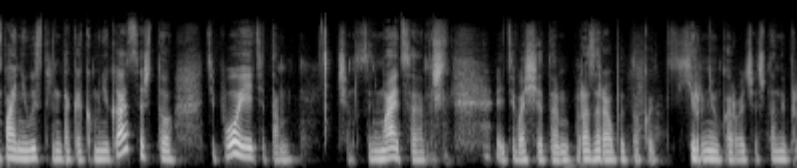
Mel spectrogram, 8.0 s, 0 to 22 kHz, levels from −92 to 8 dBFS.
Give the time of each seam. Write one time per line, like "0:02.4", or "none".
none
